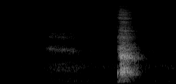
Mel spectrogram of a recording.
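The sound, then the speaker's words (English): A forceful 'action breath' used in a spiritual breathing practice: a soft, airy breath comes first, then a sudden loud, sharp exhale burst, with quiet around both. “That is an action breath to really activate it in the here and now in the physical.”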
